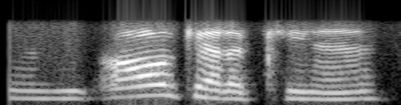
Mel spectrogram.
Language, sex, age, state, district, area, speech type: Hindi, female, 30-45, Uttar Pradesh, Chandauli, rural, conversation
